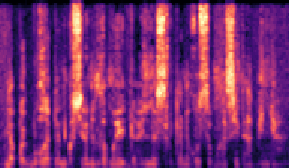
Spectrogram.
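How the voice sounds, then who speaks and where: A man's voice: deep voice, flat delivery, brisk, creaky, noisy background. An actor playing a remorseful middle-aged father in a radio drama, sorrowful, pleading and deferential. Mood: sorrowful prayer. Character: remorseful, troubled father trapped in criminal work. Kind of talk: Tagalog radio drama acting.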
